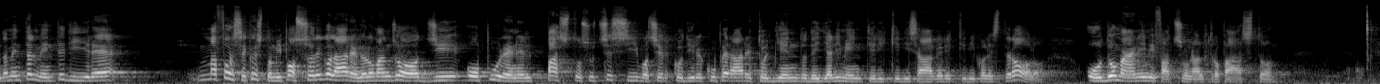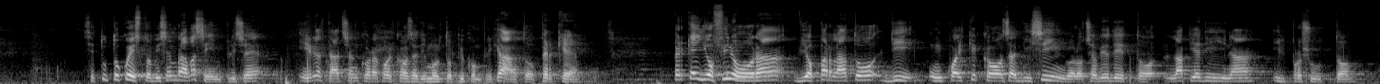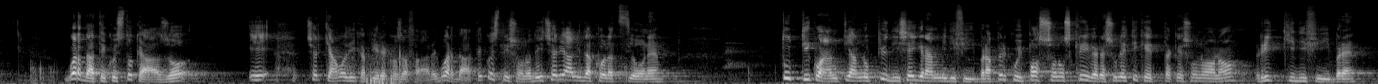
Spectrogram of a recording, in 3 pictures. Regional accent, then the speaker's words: Pesaro, Marche, Italy; Io poi sono di Pesaro, tendente alla Romagna, per cui dalle mie parti, insomma, ce n'è iosa.

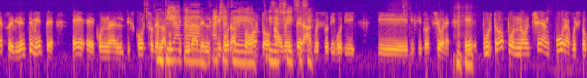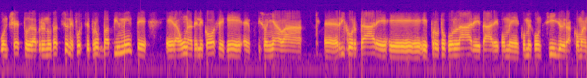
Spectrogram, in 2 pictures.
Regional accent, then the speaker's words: Rome, Lazio, Italy; born there; Faccio un esempio purtroppo che sta capitando nella mia città natale, Roma.

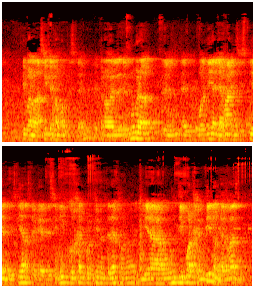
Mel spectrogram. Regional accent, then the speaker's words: Mexico; now in Barcelona, Spain; soy mexicano y vivo en Barcelona.

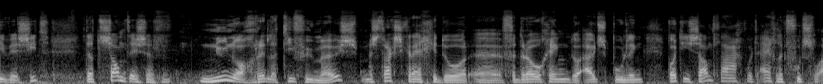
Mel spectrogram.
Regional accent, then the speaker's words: Zwolle, Overijssel, Netherlands; Ja, ik ben Zwollenaar.

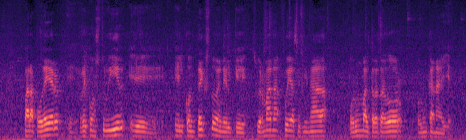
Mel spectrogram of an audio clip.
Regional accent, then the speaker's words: Arequipa, Peru; en Arequipa, en mi país

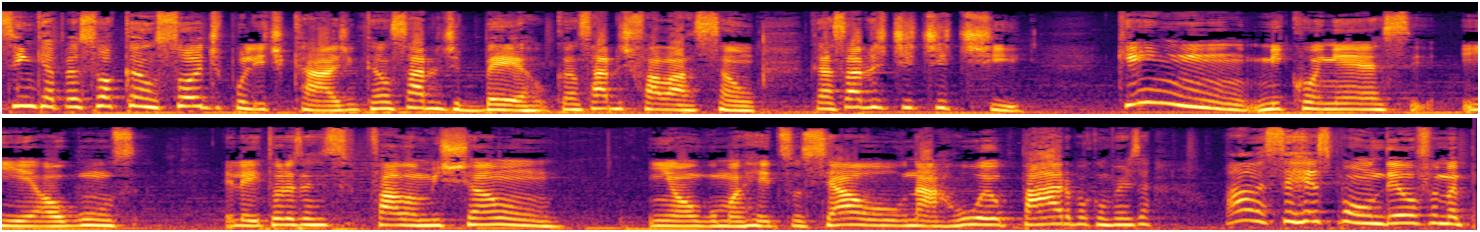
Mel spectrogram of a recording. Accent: Guaxupé, Minas Gerais, Brazil; Eu sou nascida, criada em Guaxupé, tenho a minha filha na cidade e eu almejo um futuro para minha filha, eu almejo um futuro para minha cidade.

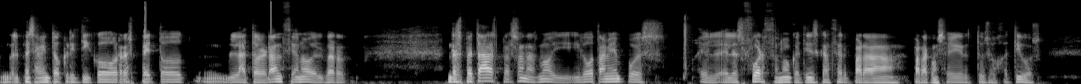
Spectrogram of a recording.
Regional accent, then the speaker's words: Bilbao, Basque Country, Spain; also born or lived in Sopelana; mi infancia la pasé en Bilbao, en Basurto. Viví unos años en Sopelana, estudié en el Instituto de Plencia

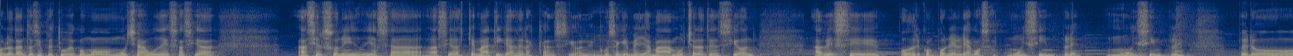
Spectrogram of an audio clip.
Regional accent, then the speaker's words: Angol, Araucanía, Chile; Nací acá en Angol.

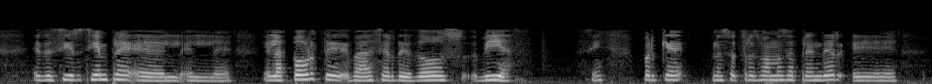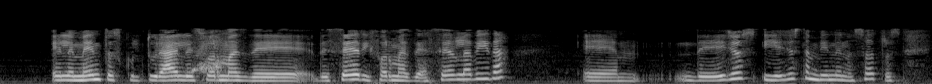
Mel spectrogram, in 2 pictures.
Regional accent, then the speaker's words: Germany; Yo vengo de Alemania

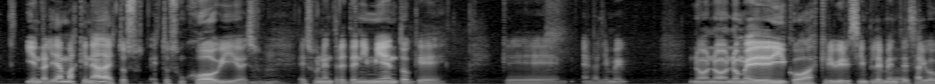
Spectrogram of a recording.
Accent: Montevideo, Uruguay; yo crecí en el Parque Posadas y después nos mudamos con mi familia también a 2 cuadras del Arroyo Miguelete, y bueno, es mi barrio, aunque ahora vivo en Cordón

